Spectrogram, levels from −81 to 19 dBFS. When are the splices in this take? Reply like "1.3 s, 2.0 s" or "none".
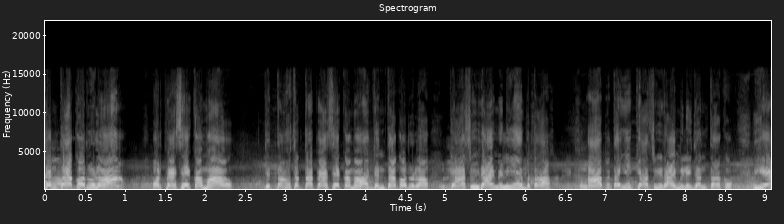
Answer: none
